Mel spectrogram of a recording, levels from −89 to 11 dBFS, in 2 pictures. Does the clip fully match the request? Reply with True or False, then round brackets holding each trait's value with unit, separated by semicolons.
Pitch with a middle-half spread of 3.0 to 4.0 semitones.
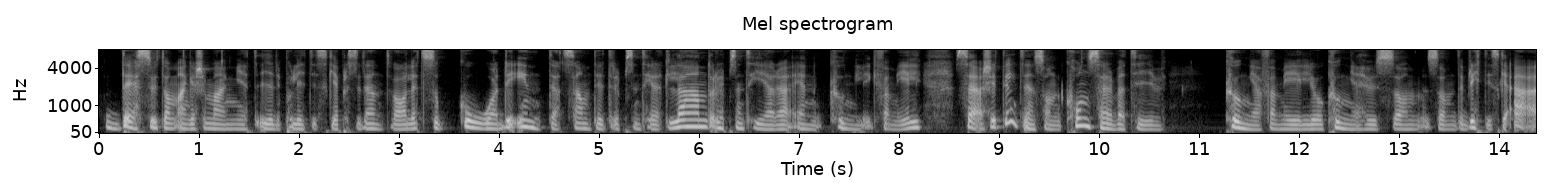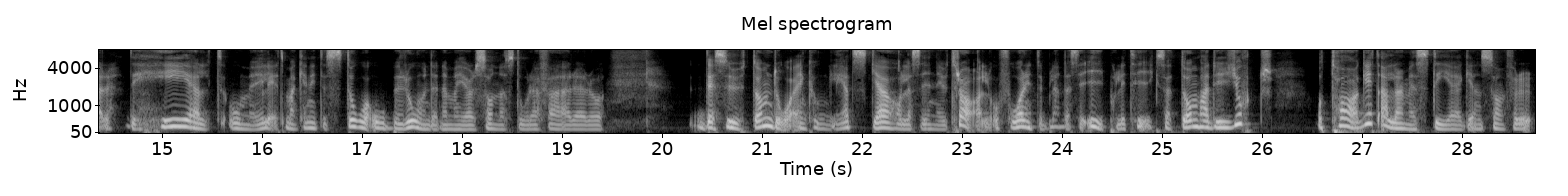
False (4.7 semitones)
